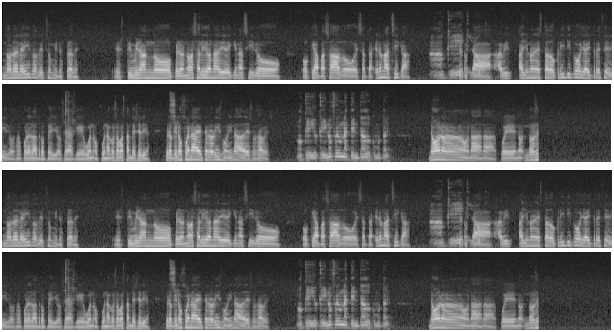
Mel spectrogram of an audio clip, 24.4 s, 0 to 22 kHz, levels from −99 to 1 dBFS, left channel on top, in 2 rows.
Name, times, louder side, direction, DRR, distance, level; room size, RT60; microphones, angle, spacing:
voice 1, 0.0-1.5 2.2-5.6 6.0-8.2 9.2-15.1 15.5-17.5 20.7-22.9, left 2 dB, 20° left, 1.4 m, -27 dB
voice 2, 8.5-9.8 13.5-13.7 15.6-15.8 18.1-20.0, equal, ahead, 4.4 m, -33 dB
head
